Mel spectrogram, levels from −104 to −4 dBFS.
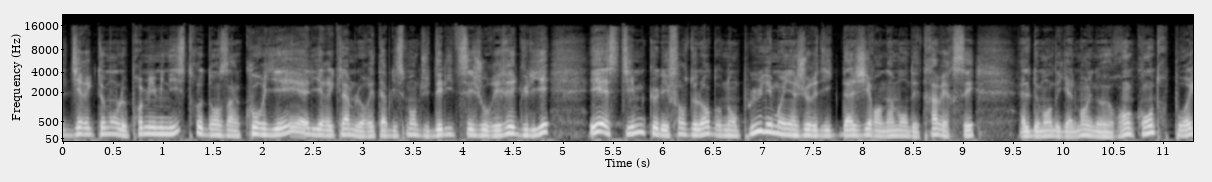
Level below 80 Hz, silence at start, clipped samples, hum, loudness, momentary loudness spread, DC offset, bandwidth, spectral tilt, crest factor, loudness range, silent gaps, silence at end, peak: -56 dBFS; 0 s; under 0.1%; none; -22 LUFS; 5 LU; under 0.1%; 16 kHz; -6.5 dB/octave; 14 dB; 2 LU; none; 0 s; -8 dBFS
